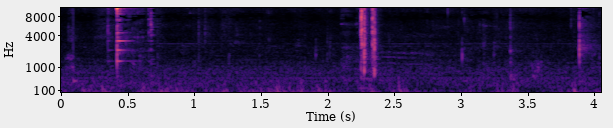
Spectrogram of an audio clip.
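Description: Metal fork clinking against a ceramic bowl while eating: a ringing clink about half a second in and a louder, sharper one just past the middle, with a faint tick near the end.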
